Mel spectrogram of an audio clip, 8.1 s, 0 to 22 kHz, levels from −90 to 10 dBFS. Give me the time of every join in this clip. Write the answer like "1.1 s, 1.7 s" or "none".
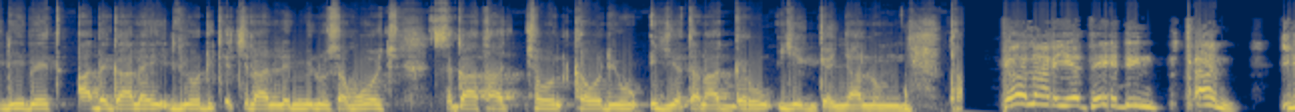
6.1 s

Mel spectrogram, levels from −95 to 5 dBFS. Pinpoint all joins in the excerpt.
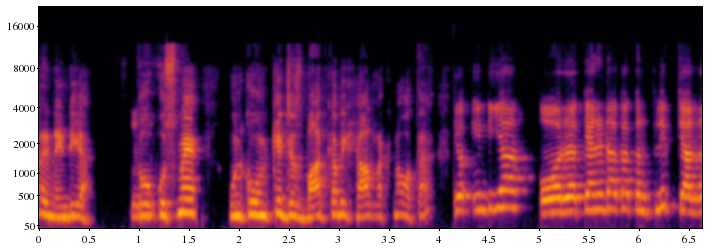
4.1 s

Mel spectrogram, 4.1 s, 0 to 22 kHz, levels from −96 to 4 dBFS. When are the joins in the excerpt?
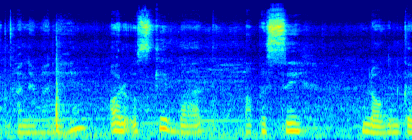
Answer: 1.0 s, 2.5 s

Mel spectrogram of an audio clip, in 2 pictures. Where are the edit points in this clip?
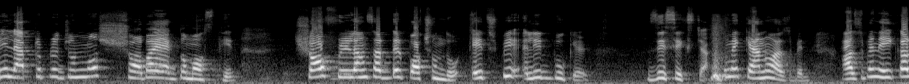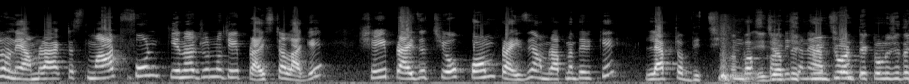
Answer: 7.3 s, 16.4 s

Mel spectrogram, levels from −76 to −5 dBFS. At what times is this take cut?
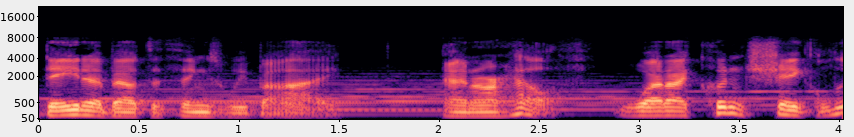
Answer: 2.8 s

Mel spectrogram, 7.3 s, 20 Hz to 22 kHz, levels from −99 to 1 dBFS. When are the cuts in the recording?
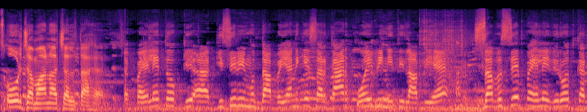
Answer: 1.6 s

